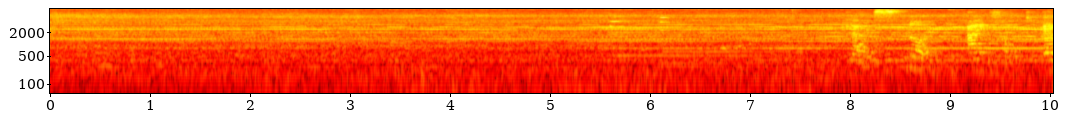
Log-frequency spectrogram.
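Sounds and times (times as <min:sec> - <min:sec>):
freight train rumbling: 0:00.0 - 0:10.0
steady high tones: 0:03.4 - 0:10.0.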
